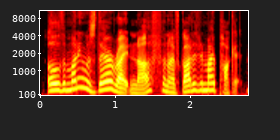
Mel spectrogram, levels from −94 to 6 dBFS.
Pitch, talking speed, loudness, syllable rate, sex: 235 Hz, 300 wpm, -17 LUFS, 7.7 syllables/s, female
